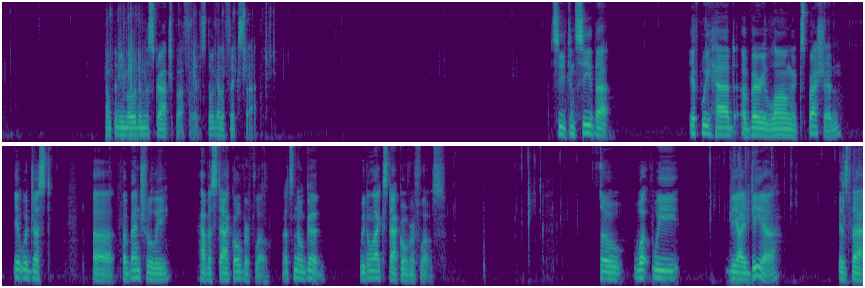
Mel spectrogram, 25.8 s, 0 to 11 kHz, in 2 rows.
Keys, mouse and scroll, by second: 0.0-0.5 typing, 5.0 ctrl+Return, 5.7 ctrl+a, 5.9 ctrl+p, 6.1 ctrl+p, 6.2 ctrl+p, 6.3 ctrl+p, 6.5 ctrl+p, 6.6 ctrl+space, 6.7 ctrl+n, 7.5 ctrl+n, 7.6 ctrl+e, 7.7 ctrl+n, 7.8 ctrl+n, 9.5 click, 9.7 click, 10.6 click, 11.3 click, 11.5 click, 12.2 click, 12.3 double click, 12.6 click, 12.7 double click, 13.5 click, 14.4 click, 14.8 click, 15.0 click, 15.9 click, 16.2 click, 16.7 click, 20.7 ctrl+n, 21.2 ctrl+o, 21.3 ctrl+n, 21.4 ctrl+o, 23.2-25.8 typing, 24.7 Return, 25.6 ctrl+d.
